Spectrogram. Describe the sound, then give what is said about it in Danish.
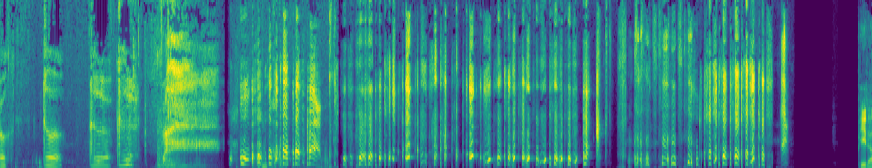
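A baby girl babbles in short vocal bursts, then breaks into a long, busy stretch of giggly laughter before going quiet. “Det var en baby, der først øh, pludrede og så grinte.”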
